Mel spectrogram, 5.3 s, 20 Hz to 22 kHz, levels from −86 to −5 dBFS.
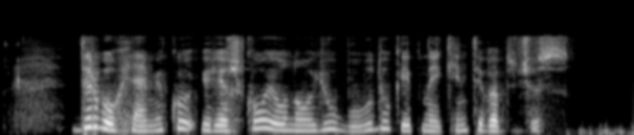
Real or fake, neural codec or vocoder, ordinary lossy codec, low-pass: real; none; AAC, 32 kbps; 7.2 kHz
